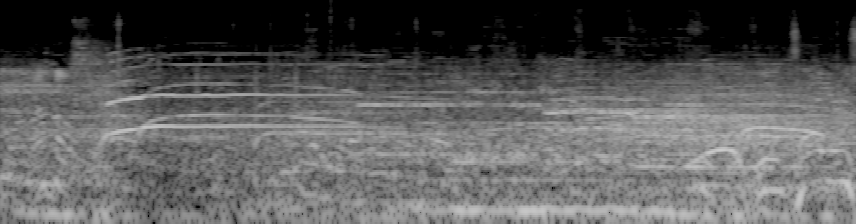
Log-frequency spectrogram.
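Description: A baseball stadium crowd at a Colorado Rockies game gives a standing ovation for a player in his final game, a broad roar of cheering and whistles with whoops rising over it, growing louder toward the end.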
